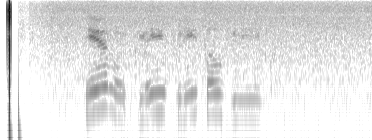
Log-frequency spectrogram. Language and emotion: Russian, neutral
